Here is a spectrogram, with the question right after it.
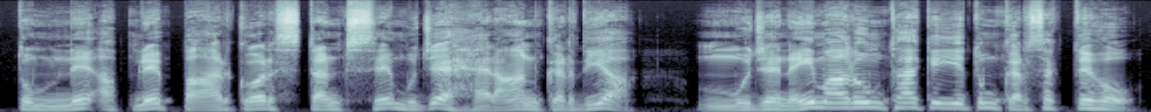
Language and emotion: Urdu, surprised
